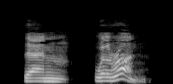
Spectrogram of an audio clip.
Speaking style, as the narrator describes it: Dante said

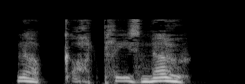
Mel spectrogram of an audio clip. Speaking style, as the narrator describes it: his words were choked in his throat, his loss overcoming all

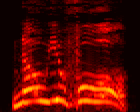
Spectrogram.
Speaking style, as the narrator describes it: Brutal yelled

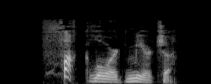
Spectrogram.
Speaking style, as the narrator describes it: Marlowe snarled

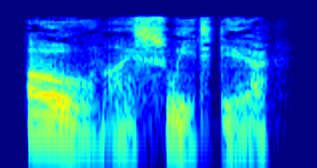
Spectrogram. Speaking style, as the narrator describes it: the speaker sighed

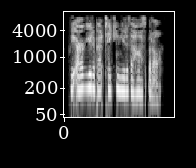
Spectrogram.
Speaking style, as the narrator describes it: she whispered

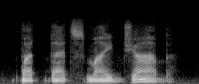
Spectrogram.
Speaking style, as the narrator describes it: she reminded herself firmly

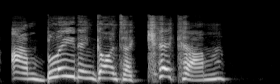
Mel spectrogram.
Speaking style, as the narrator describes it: that familiar voice shouted

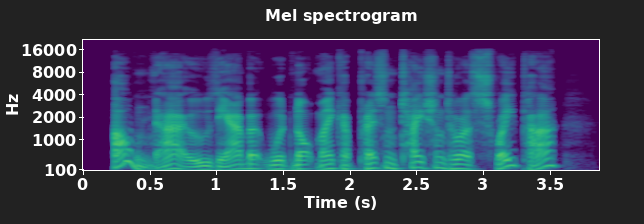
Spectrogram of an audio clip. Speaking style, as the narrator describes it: said Lobsang quickly

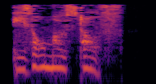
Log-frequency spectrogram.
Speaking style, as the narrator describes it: he whispers

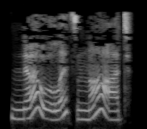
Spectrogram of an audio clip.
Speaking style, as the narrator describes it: Jenna says with a laugh

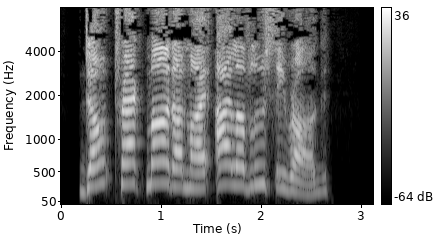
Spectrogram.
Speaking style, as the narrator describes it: his wife shouted

